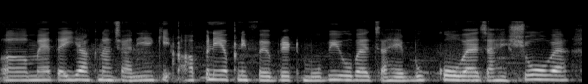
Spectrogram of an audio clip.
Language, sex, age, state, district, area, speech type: Dogri, female, 18-30, Jammu and Kashmir, Jammu, rural, spontaneous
